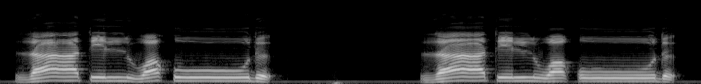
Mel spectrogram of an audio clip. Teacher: on the dal we make qalqala · on the qaf we read heavy sound, then we long as well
